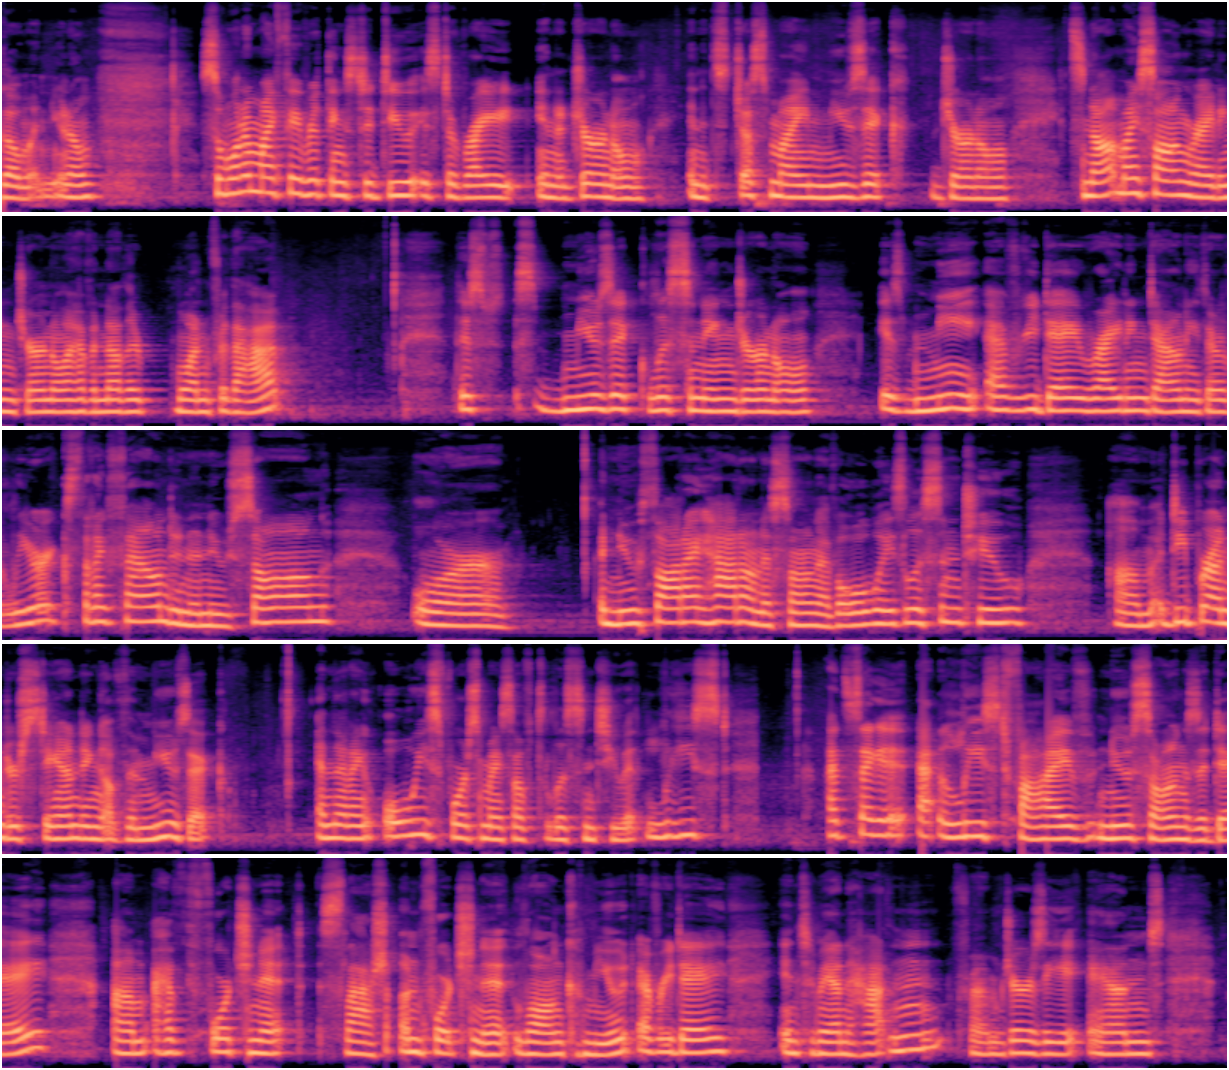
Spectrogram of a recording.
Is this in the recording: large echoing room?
no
